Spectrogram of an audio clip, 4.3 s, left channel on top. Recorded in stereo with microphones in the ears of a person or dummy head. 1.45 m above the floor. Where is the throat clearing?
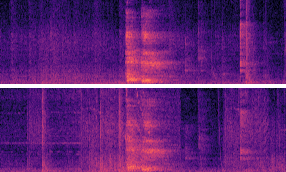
35° left (ahead or behind), 1.2 m.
